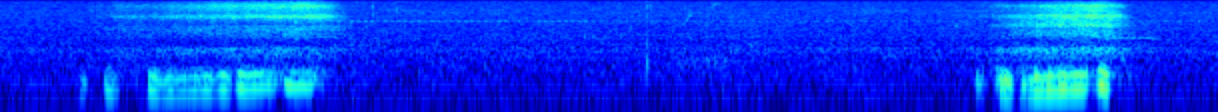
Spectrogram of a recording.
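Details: Sleeping cat that has snored for as long as the owner remembers, seemingly normal: two soft fluttering snores with a faint airy hiss, several seconds apart.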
